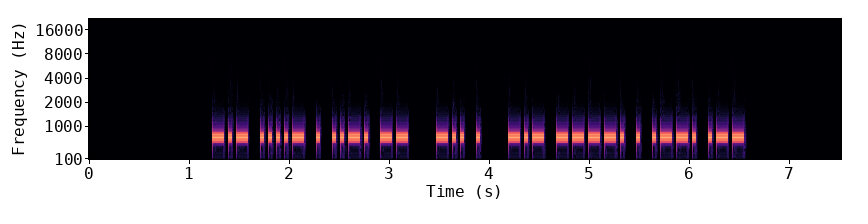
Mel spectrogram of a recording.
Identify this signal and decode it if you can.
Morse code, heard as a keyed tone, about 30 wpm, 700 Hz. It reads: K4EFM DE K9EPW
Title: USA Callsign DE Callsign - 5 Characters - 30wpm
